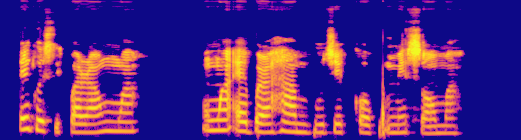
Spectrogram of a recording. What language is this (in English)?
Igbo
